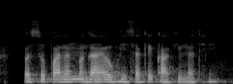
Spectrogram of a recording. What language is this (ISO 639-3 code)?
hne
